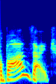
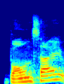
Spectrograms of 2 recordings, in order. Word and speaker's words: bonsai: So it's actually bonsai rather than bonsai. I mean, that's a common misunderstanding in the West.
